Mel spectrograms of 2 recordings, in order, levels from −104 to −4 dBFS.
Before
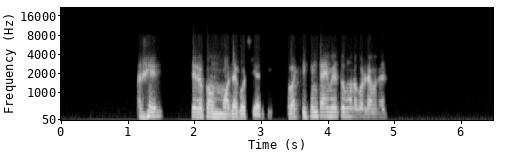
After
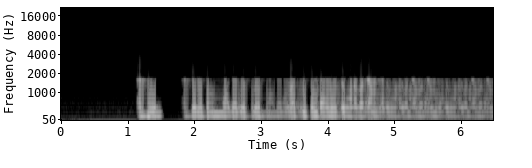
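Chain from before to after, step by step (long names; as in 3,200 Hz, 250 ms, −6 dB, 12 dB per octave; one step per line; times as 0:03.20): adaptive Wiener filter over 41 samples
treble cut that deepens with the level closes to 320 Hz, closed at −18.5 dBFS
low-shelf EQ 240 Hz −10 dB
reversed playback
downward compressor 8 to 1, threshold −32 dBFS, peak gain reduction 11 dB
reversed playback
phases set to zero 157 Hz
in parallel at −8 dB: bit reduction 5 bits
on the sum: linear-phase brick-wall low-pass 1,600 Hz
feedback echo with a long and a short gap by turns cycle 893 ms, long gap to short 3 to 1, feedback 55%, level −16.5 dB
multiband upward and downward compressor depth 40%
level +1 dB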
